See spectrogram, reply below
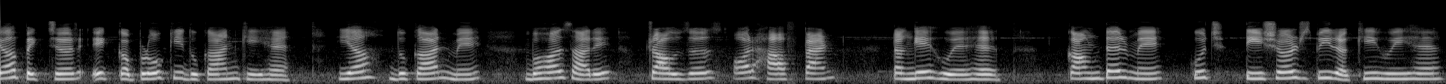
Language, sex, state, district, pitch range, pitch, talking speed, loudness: Hindi, female, Chhattisgarh, Raigarh, 245-280 Hz, 260 Hz, 120 wpm, -18 LUFS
